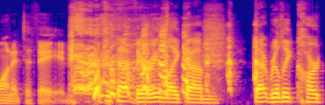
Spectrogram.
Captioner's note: laughs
